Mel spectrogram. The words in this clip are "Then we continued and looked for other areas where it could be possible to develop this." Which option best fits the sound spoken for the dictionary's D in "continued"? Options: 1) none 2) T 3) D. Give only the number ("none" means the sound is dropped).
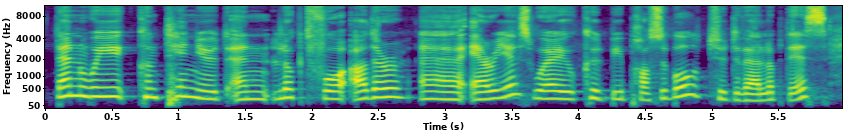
3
